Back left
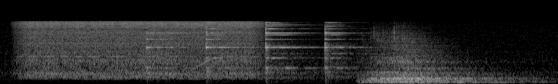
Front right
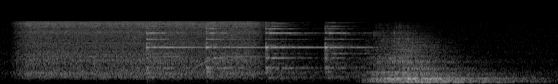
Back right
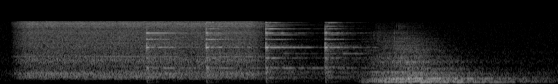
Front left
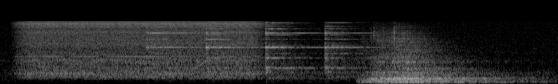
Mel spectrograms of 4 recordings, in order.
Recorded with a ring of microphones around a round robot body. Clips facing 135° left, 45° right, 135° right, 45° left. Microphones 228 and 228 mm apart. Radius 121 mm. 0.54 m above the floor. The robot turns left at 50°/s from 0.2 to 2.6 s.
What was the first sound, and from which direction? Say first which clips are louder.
A clink: back left 3 dB, back right 1 dB; 130° right.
